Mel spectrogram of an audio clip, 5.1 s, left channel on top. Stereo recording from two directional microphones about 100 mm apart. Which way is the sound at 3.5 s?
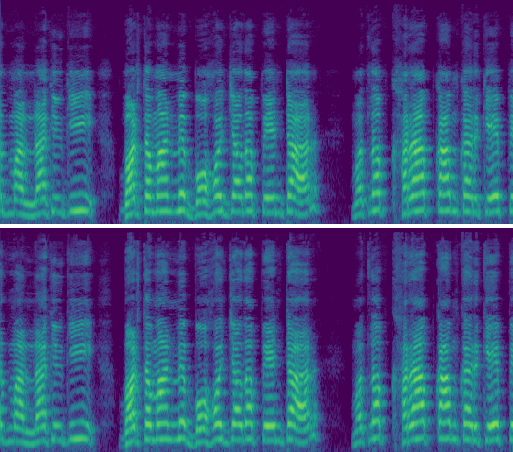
35° right (ahead or behind).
